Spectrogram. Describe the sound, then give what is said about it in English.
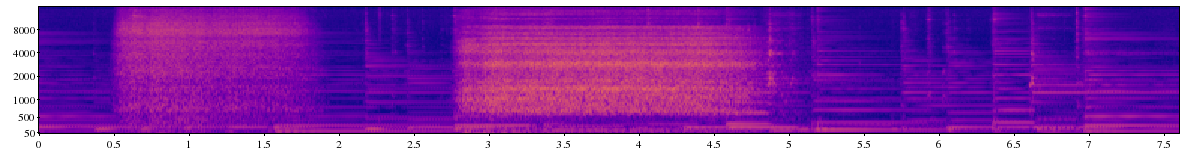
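A deep breath drawn in and let out, voiced as a crocodile's slow dragon breath in a calming bedtime story: two long, airy rushes, the second fuller and louder, over soft sustained tones. “finally, the crocodile took one more deep dragon breath. In and out.”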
